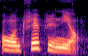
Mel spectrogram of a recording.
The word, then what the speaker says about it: entrepreneur: So entrepreneur, businessman or business tycoon, and the correct pronunciation over here is entrepreneur.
